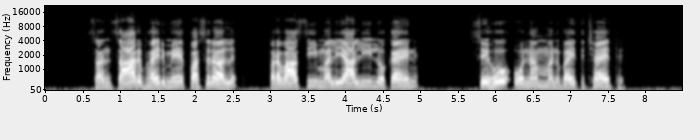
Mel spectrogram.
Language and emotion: Maithili, neutral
